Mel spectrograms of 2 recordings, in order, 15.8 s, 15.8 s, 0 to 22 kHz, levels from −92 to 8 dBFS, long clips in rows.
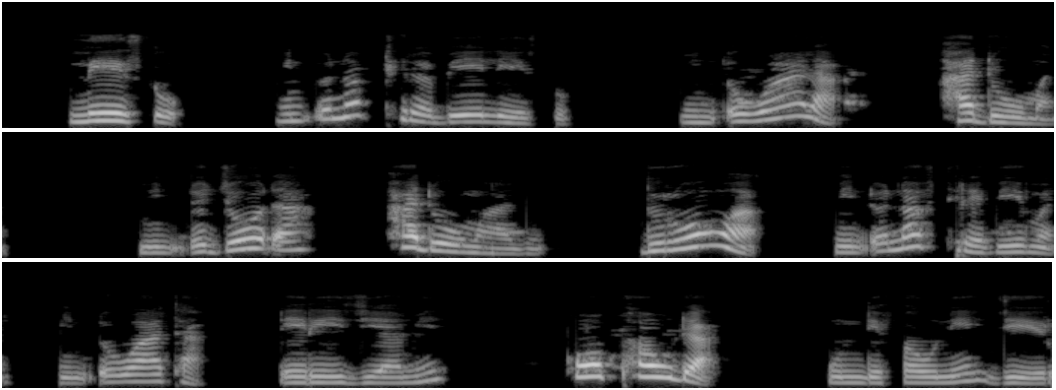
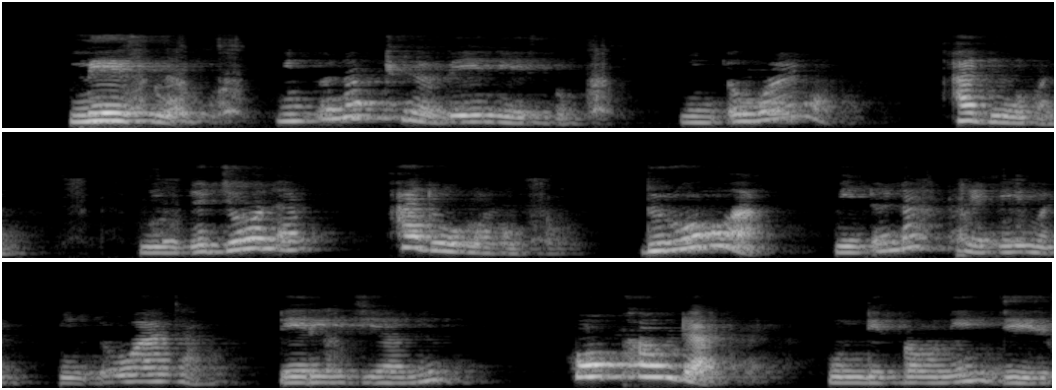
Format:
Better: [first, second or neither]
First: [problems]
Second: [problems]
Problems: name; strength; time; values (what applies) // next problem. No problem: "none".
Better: first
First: none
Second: noise reduction (neural mask model DeepFilterNet 3)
